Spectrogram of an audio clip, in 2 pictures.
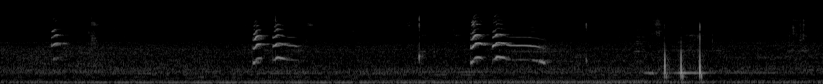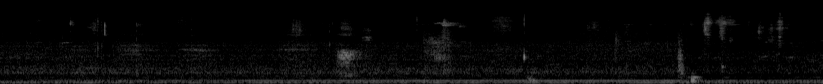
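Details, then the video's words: Kitten named Mira, met on holiday in Greece, making her sweet beeping sounds: short, high, chirpy peeps in small clusters during the first five seconds, then quieter with scattered clicks, rustling and a steady low hum underneath. "Cute Kitten Mira making sweet Beeping Sounds"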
